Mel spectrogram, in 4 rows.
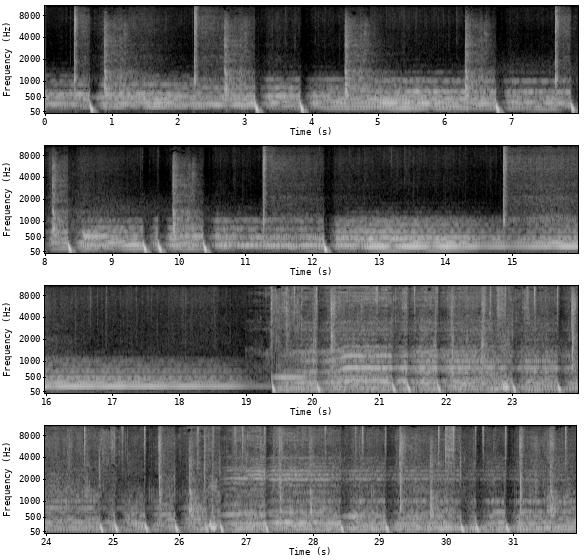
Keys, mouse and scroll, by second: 1.2 click, 4.0 g, 5.1 click, 5.4 click, 9.5 click, 13.6 click, 14.6 click, 16.2-17.0 drag, 19.4 click, 23.3 click, 26.0 shift+click, 29.2 KP_1.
